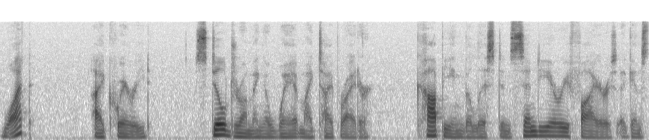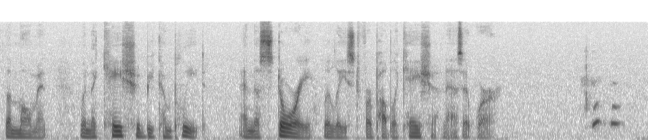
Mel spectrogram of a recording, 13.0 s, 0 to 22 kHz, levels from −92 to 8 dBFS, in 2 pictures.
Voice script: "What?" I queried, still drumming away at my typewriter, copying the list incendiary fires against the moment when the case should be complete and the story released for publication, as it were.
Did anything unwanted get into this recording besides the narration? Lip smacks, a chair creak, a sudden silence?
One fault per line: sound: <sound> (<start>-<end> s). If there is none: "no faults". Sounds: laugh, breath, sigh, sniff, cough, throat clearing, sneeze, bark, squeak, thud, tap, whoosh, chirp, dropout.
sound: laugh (12.3-12.8 s)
